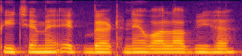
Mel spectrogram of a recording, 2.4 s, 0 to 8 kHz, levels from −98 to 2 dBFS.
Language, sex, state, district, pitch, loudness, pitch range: Hindi, male, Jharkhand, Deoghar, 140 Hz, -13 LUFS, 140-145 Hz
